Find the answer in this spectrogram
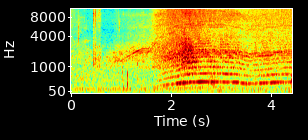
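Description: DJI Mini 2 quadcopter's motors spinning up for takeoff: a whine that rises in pitch from about a second and a half in, then holds nearly steady with a slight dip in pitch near the end.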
